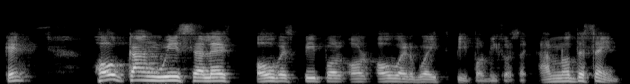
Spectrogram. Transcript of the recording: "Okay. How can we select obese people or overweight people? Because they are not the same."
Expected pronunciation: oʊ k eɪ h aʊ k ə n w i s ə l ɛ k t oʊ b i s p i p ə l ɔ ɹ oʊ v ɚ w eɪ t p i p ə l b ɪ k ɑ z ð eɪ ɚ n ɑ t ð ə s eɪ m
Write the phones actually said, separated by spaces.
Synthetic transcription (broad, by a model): k eɪ h aʊ k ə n w i s ə l ɛ k t oʊ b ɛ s p i p ə l ɔ ɹ oʊ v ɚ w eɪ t p i p ə l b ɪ k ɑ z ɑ n ɑ t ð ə s eɪ m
